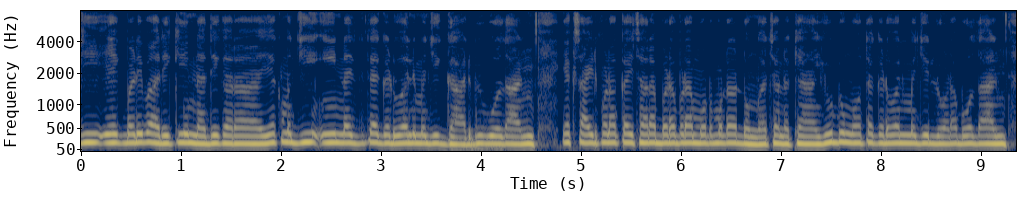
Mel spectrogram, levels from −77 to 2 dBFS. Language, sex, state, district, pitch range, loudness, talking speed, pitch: Hindi, male, Uttarakhand, Uttarkashi, 165-185 Hz, -21 LUFS, 230 wpm, 175 Hz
